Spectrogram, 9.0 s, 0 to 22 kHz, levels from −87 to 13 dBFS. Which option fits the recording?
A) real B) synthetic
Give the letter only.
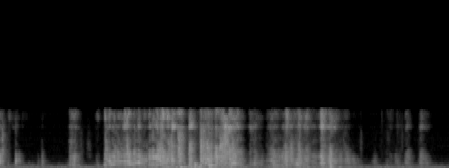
B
